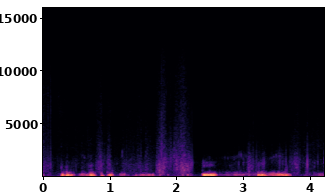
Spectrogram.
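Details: An adult male's hungry stomach rumbling: low gurgling rumbles in irregular bursts with a brief higher squeal, ordinary hunger borborygmi.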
